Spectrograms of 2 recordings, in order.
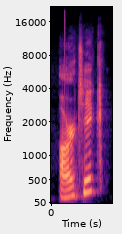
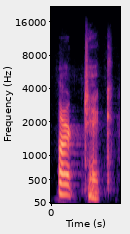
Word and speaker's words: Arctic: Kids, does your geography teacher say Arctic? Remind your educator that there is a C in the word and it is pronounced Arctic.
